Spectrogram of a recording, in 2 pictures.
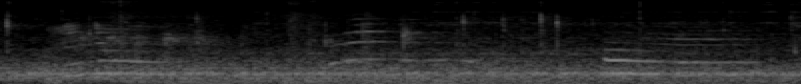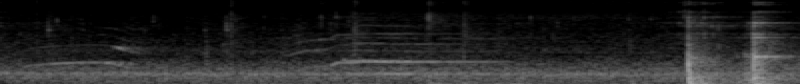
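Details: Tabby cat indoors begging while waiting for breakfast: about five short, soft meows that rise and fall, spaced one to two seconds apart, over a steady hum, with a few sharp clinks near the end.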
